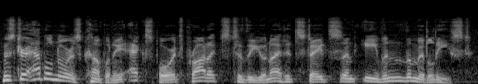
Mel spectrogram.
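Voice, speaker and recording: A man's voice: medium pitch, sing-song, a little fast, a bit bright, breathy edge. A man reading polished, upbeat promotional narration. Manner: polished, upbeat announcer delivery. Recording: voice-over over music.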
